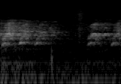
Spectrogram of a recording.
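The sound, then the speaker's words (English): A dog gives two drawn-out, high-pitched barks or yelps separated by a short pause, faint and a little strained, with no one talking over it. “It's a dog.”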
